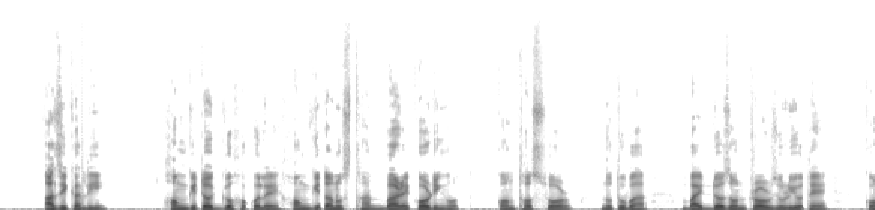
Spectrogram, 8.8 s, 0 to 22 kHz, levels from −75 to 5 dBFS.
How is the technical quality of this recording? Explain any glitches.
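There is one glitch: a repeated buffer at 0.81 s. Audio arrived late, so a 2.67 ms chunk, which fits a 128-sample buffer, replayed four extra times. That makes a brief buzzy click with no audio lost. On a waveform it appears as identical repeating cycles. On a spectrogram it shows as a thin vertical streak with harmonics spaced near 375 Hz.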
